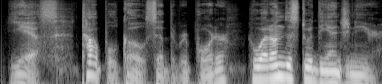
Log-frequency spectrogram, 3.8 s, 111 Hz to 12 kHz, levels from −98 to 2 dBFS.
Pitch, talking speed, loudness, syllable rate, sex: 105 Hz, 190 wpm, -21 LUFS, 5.5 syllables/s, male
